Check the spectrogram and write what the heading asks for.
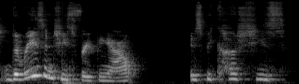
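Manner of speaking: ordinary talk, nothing marked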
